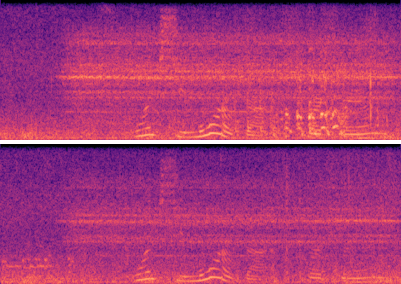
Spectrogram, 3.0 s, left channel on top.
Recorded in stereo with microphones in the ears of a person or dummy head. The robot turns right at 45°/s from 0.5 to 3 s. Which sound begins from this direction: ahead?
A woman speaking, at 0.9 s.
